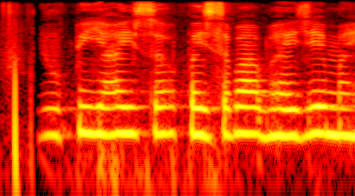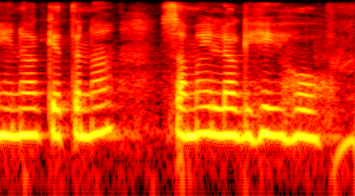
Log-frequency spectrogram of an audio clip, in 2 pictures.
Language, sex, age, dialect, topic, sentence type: Magahi, male, 31-35, Southern, banking, question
